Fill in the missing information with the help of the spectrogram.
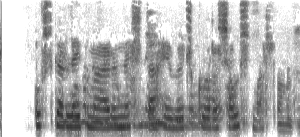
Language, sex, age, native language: Icelandic, female, 14, Icelandic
